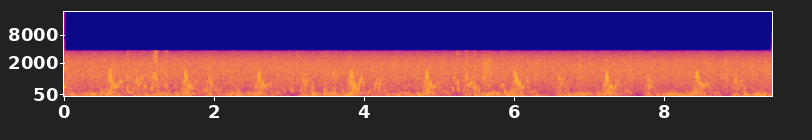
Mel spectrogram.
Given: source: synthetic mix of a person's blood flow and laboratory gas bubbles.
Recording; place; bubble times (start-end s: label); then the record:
Doppler ultrasound of blood flow; precordium
0.81-1.43 s: bubbles
1.79-2.38 s: bubbles
2.90-3.13 s: bubbles
3.45-3.70 s: bubbles
5.15-5.64 s: bubbles
5.79-5.90 s: bubbles
From the record:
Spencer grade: 2 (many but less than half of the cardiac periods contain bubble signals, singularly or in groups); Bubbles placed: only in the low amplitude regions of the cardiac cycle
